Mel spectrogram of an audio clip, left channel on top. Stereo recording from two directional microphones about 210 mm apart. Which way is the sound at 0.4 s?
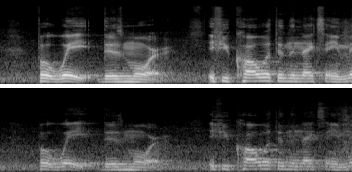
55° left (ahead or behind).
